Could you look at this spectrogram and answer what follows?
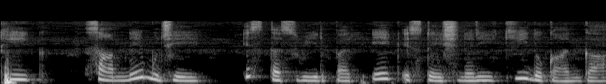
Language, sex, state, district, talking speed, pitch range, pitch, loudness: Hindi, female, Madhya Pradesh, Umaria, 110 wpm, 170-240 Hz, 185 Hz, -23 LUFS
